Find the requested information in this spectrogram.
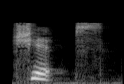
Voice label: "chips", English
